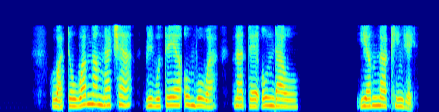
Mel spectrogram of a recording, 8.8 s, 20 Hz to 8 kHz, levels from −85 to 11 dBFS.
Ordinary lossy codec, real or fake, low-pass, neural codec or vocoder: AAC, 16 kbps; fake; 7.2 kHz; codec, 16 kHz, 0.5 kbps, FunCodec, trained on LibriTTS, 25 frames a second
